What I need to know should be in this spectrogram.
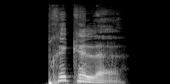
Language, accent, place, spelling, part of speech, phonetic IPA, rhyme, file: German, Germany, Berlin, prickele, verb, [ˈpʁɪkələ], -ɪkələ, De-prickele.ogg
- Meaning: inflection of prickeln: 1. first-person singular present 2. first-person plural subjunctive I 3. third-person singular subjunctive I 4. singular imperative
